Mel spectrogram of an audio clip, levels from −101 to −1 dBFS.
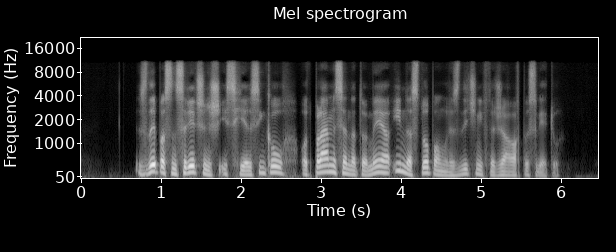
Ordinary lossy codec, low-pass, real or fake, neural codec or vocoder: none; 10.8 kHz; fake; codec, 24 kHz, 0.9 kbps, WavTokenizer, large speech release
